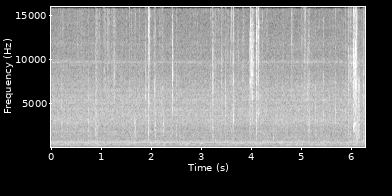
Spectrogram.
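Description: Near silence with faint, scattered clicks and rustles of photo prints being handled and set down on a cardboard poster board.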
